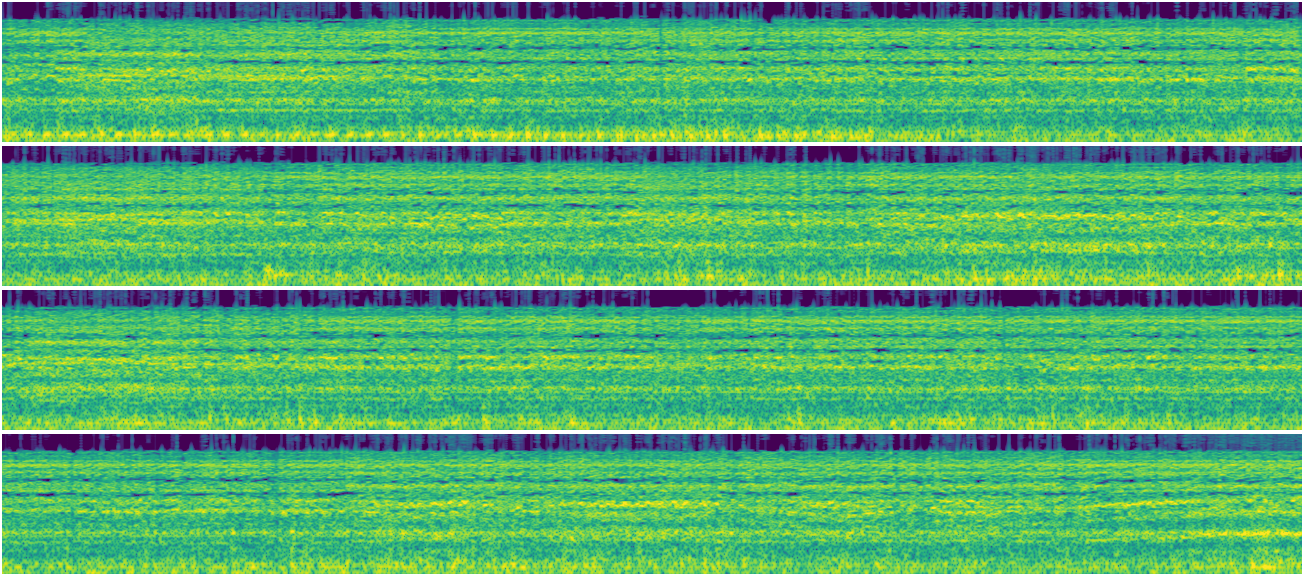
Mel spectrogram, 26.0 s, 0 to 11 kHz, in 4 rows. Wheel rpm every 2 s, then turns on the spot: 160, 160, 160, 160, 160, 160, 160, 160, 160, 160, 160, 160, 180.
none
